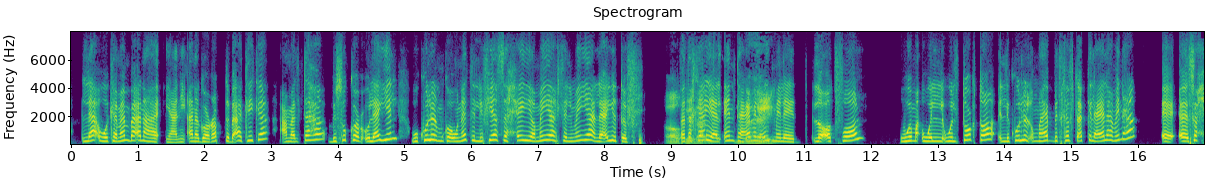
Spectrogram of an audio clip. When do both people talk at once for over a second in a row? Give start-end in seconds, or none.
9.1-10.7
